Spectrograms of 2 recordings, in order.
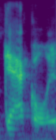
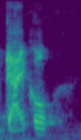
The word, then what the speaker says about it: Gaeckle: It is pronounced Gackle. It is spelled G-A-E-C-K-L-E. – Like I've been saying Geikle. I've been saying Geikle for like 6 months, and then I was corrected the other day. It is Gackle.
